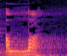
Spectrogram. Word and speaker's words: Allah: quand tu prononces qu'un lame, avec une shadda et t'appuies, Allah.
